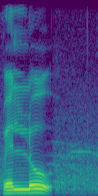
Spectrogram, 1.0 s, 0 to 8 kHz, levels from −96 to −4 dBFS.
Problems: constant background noise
